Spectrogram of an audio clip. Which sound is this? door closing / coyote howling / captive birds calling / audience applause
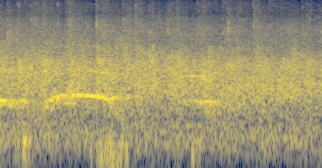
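audience applause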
